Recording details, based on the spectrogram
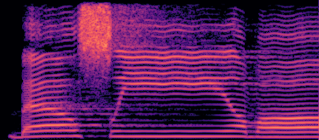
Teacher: huruf ra dibunyikan secara tafkhim karena barisnya di atas, maka dibacanya tebal, pangkal lidah angkat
